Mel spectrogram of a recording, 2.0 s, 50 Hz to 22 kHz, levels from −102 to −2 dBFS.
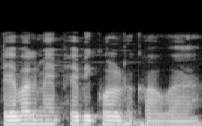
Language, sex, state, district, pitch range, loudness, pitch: Hindi, male, Jharkhand, Palamu, 110-125 Hz, -18 LUFS, 120 Hz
